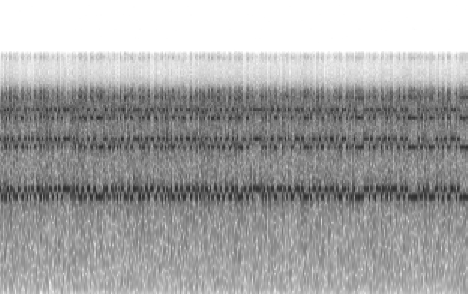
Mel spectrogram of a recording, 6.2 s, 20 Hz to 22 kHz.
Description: Two-tone teleprinter signal, about 170 Hz shift.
